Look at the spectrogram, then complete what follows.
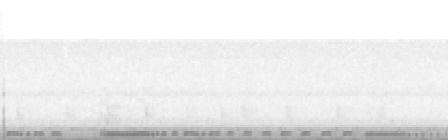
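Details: Wild zebra dove giving a rapid staccato run of soft coos, some notes merging into a brief trill, over a constant low hum.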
